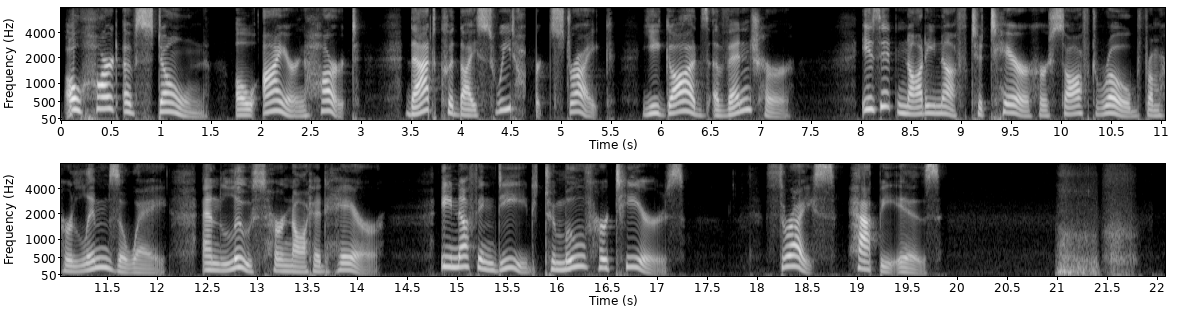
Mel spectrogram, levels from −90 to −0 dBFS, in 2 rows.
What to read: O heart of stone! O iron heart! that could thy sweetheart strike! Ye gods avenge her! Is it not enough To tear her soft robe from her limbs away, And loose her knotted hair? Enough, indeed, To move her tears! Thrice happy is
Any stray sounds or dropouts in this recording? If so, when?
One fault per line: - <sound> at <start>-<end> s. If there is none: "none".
- dropout at 4.6-4.8 s
- breath at 21.0-21.9 s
